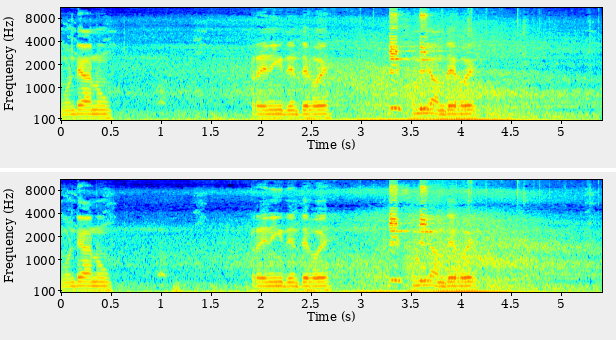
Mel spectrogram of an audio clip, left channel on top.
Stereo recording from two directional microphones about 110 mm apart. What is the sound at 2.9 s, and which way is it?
Vehicle, 60° left (ahead or behind).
